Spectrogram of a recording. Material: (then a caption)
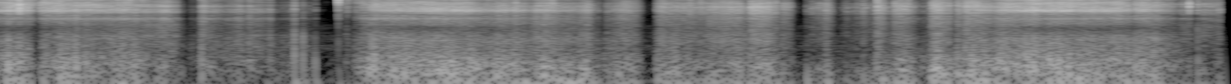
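Glitter. A gold glitter Christmas bauble is held over a microphone while long nails tap and scratch across its surface. The result is a dense, continuous crackle and scrape, with rough low rumble beneath a bright, hissing glitter texture and brief dropouts where the nails lift.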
